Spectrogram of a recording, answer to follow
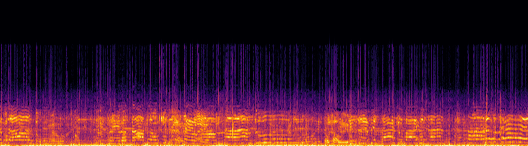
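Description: People singing along to an acoustic guitar inside a moving bus, with several voices overlapping, over the bus's steady low engine and road rumble.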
